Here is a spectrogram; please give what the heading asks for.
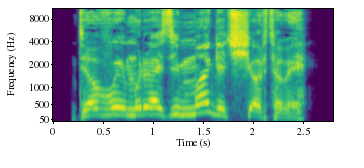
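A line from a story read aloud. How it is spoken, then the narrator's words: Furious roaring leader. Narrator (Russian): проревел лидер, и его лицо исказилось от ярости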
